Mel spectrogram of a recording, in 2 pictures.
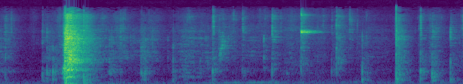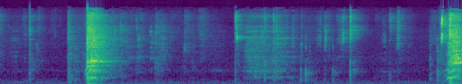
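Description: Boxing gloves punching a hanging heavy bag in three loud combinations, about one every five seconds, each a quick run of hits. Light scuffs and taps from footwork come in between.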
